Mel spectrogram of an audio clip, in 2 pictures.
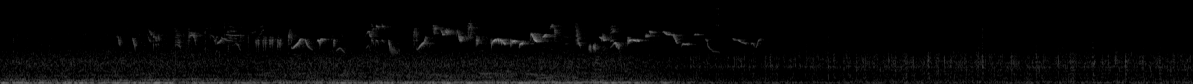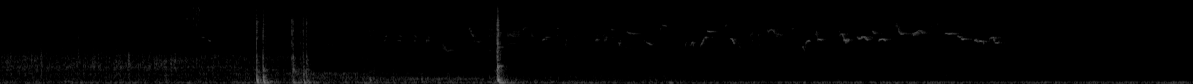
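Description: A small bird chirping and twittering in quick, high notes, in two spells with a pause between. In the pause come a few sharp knocks.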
